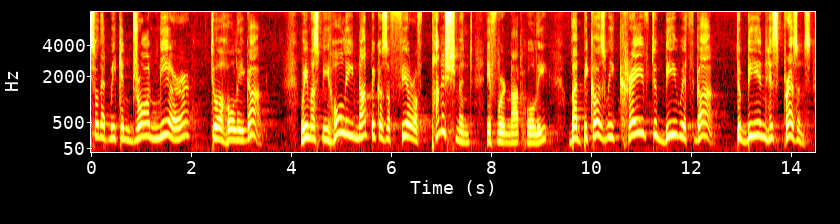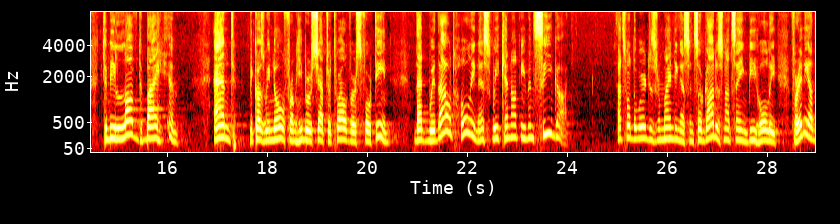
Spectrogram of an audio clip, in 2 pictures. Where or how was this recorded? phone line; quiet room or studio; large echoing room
large echoing room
